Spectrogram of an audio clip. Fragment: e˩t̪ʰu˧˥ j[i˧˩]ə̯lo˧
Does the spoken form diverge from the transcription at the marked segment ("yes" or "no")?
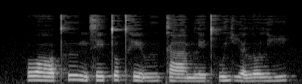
no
